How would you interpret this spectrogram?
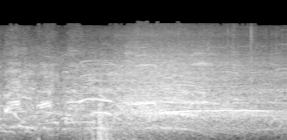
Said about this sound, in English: only to get knocked out in the first round. Listen to him hit the floor.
